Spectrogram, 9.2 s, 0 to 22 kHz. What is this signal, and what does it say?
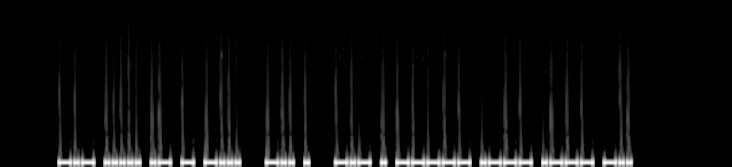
Morse code, heard as a keyed tone, about 25 wpm, 700 Hz. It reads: K5ATB DE KE0JJD
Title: USA Callsign DE Callsign 25wpm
